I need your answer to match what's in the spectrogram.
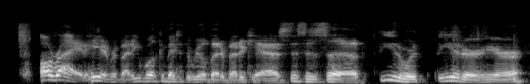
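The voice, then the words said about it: Exaggerated radio announcer voice. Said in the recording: “stupid voice ... That was my radio voice.”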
